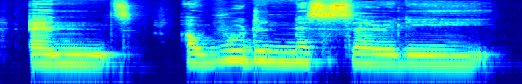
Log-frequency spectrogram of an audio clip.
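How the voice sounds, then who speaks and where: The speech, in a French accent, is captured on a very clean recording with a silent background. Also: woman. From France. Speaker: audio engineer. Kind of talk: casual interview chat.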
